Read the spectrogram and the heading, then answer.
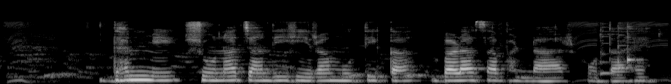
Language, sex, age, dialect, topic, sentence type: Hindi, female, 25-30, Garhwali, banking, statement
